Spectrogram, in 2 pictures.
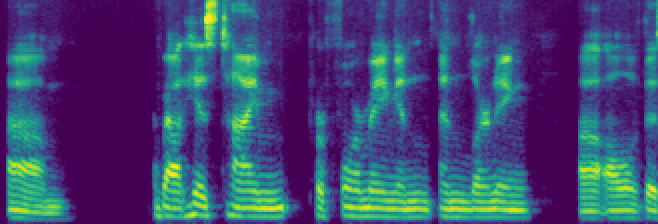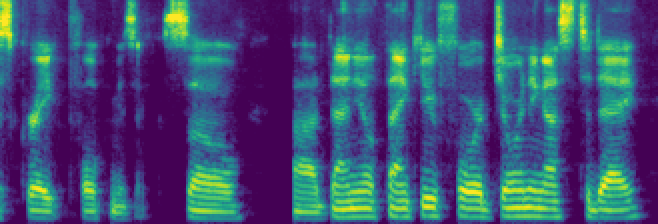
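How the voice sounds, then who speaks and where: A man in his thirties introduces a guest on a video call, speaking thoughtfully with many fillers. His voice sits low in pitch. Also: steady tone, unhurried, dark tone. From Pittsburgh, USA. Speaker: moderator, quartet member. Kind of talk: webinar introduction.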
